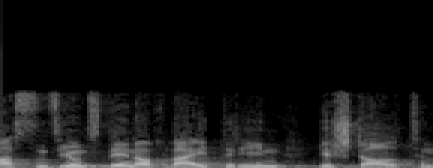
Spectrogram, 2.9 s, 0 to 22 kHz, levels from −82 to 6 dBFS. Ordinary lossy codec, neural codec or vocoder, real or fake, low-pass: MP3, 96 kbps; none; real; 9.9 kHz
